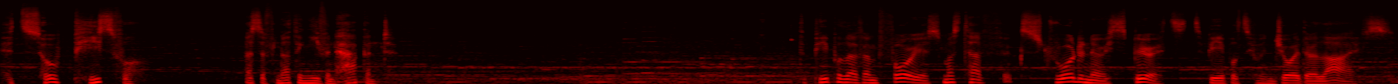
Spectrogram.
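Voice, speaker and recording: A man plays a composed young traveling companion in a video game. He is thoughtful and analytical, speaking in a measured mid-range male voice. Music is clearly audible behind him. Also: medium pitch, lightly acted. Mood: calm. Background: background music.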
